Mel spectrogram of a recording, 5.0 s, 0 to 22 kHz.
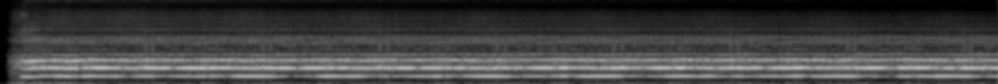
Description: Index of /90_sSampleCDs/Best Service ProSamples vol.55 - Retro Sampler [AKAI] 1CD/Partition C/CHOIR AHH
